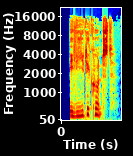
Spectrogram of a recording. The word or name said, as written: elitekunst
